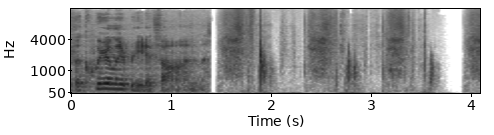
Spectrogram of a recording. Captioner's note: pages turning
